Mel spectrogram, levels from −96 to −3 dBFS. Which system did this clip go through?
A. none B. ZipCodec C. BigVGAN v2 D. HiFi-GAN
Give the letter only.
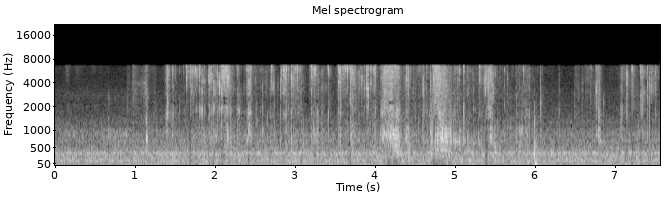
C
